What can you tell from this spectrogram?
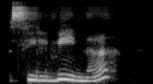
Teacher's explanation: La mayor fuerza de voz en la penúltima sílaba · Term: grave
